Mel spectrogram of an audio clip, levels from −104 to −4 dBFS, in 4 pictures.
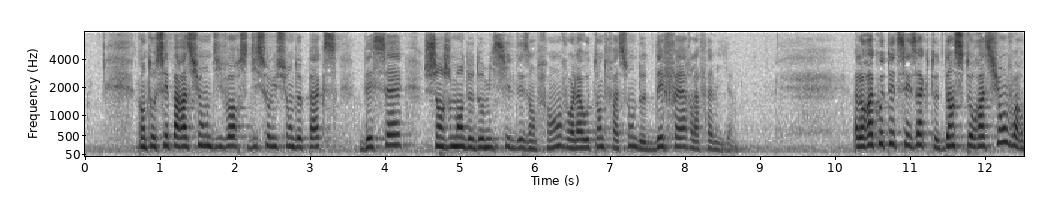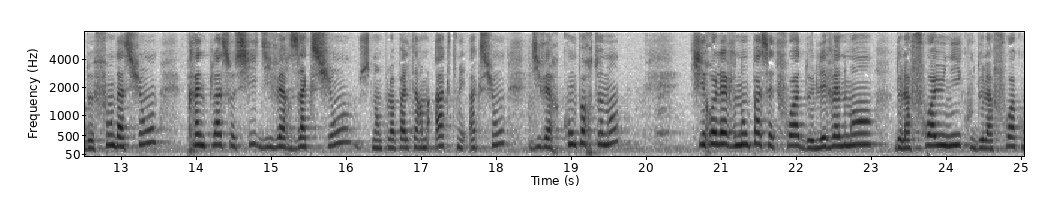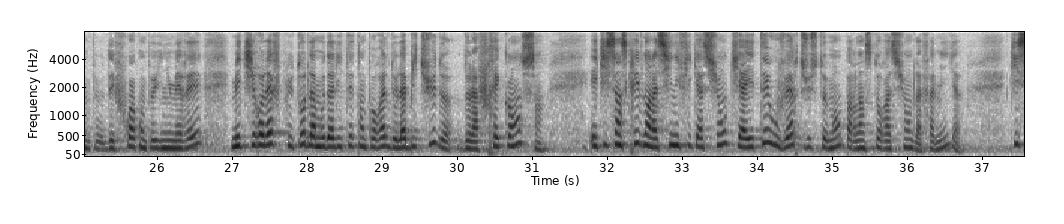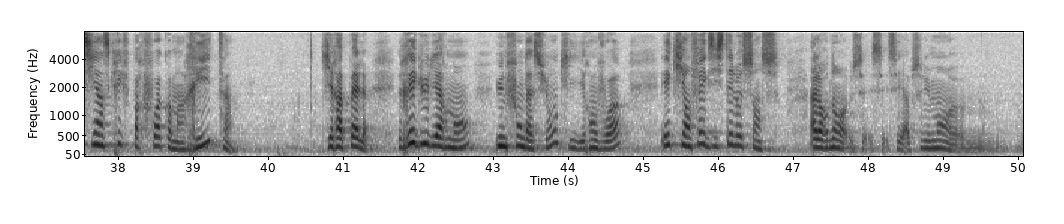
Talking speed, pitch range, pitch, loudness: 150 wpm, 200-260 Hz, 230 Hz, -22 LUFS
